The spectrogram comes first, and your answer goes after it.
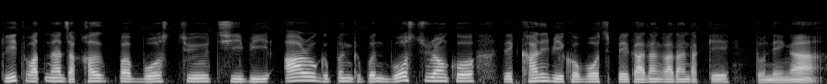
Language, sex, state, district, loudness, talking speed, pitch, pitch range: Garo, male, Meghalaya, South Garo Hills, -18 LUFS, 115 wpm, 135 Hz, 125-150 Hz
